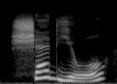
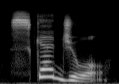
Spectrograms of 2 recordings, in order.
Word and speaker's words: schedule: Yes. UK often says schedule. US often says schedule. Schedule. Schedule. And both are correct.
